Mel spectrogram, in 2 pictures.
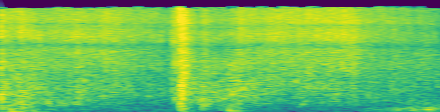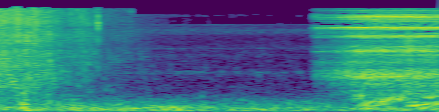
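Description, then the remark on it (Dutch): A sharp splash of a scuba diver stepping one leg forward and plunging into the Amstel river cuts through steady rushing noise. The sound then turns dull and muffled, as if heard underwater, as the diver descends, with faint bubbling toward the end. “Eén been naar voren en plons.”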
